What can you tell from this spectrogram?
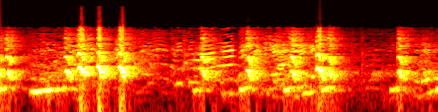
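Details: Very loud siamang calls recorded at Ragunan Zoo in South Jakarta: rapid overlapping barking hoots, several each second, layered over deeper booming tones, with a brief quieter gap midway.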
